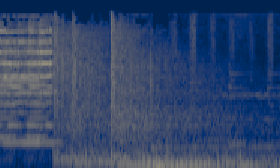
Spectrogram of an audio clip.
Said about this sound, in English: All the noises at the beginning of One Slip, that was Albert, that was the burglar alarm system here.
